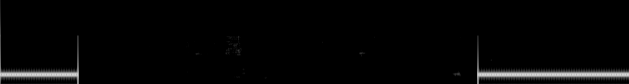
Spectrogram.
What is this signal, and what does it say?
Ringback tone (North America), 440 + 480 Hz.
